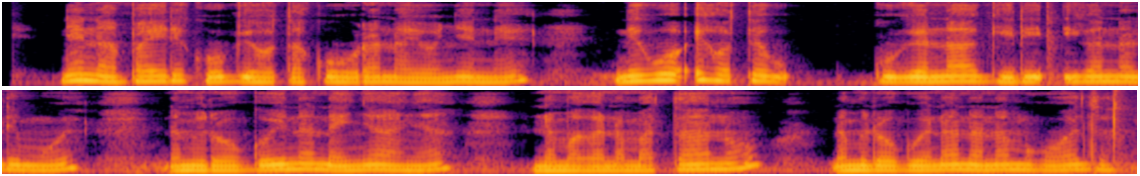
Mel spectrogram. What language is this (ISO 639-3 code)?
kik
